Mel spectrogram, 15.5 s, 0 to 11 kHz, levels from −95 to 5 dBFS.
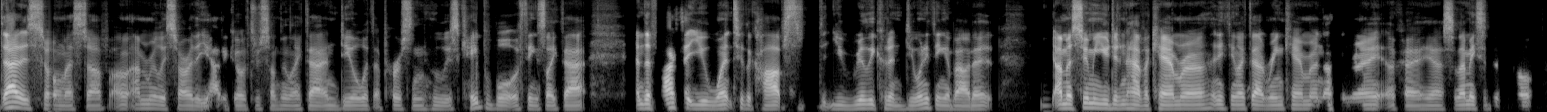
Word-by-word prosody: that 155 -1 +10
is 130 -3 +3
so 110 - +2
messed 100 0 -1
up, 100 0 -5
I'm 115 -1 -7
I'm 125 +1 -8
really 115 -3 -7
sorry 105 0 +1
that 100 - -6
you 95 - -7
had - - -5
to - - -14
go 100 - -6
through 105 +1 -8
something 100 0 -4
like 100 +1 -11
that 100 -1 -2
and 100 -1 -14
deal 105 +1 -5
with 105 - -10
a - - -11
person 100 -2 -4
who 105 -2 -14
is 100 - +2
capable 115 -7 -6
of - - -8
things 105 0 -1
like 100 0 -4
that, 100 -1 0 0.5
and - - -1
the - - +9
fact - - +4
that - - +6
you 115 0 -1
went 115 +3 0
to - - +1
the - - -7
cops - - +3 0.2
that - - -16
you 110 -2 -10
really 120 +3 -2
couldn't 110 -5 -4
do 105 +3 -6
anything 120 -5 -3
about 100 -1 -2
it. 105 +1 -4 0.6
Uh, - - +6
I'm 125 +1 +8
assuming 140 +2 +7
you 125 - +6
didn't 120 0 0
have 115 -3 +4
a - - -3
camera, 115 +2 +4
anything 115 -1 -6
like 115 -1 -3
that, 110 - +2
Ring 110 0 -3
camera, 115 +1 -3
nothing, 110 - -8
right? 115 +1 0
Okay, 100 0 -6
yeah, 105 0 -5
so 100 - +3
that 115 +1 0
makes 115 -1 +1
it - - -12
difficult. - - -9
110 Hz, 270 wpm, -26 LUFS, 100-115 Hz, 0.6 s, that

